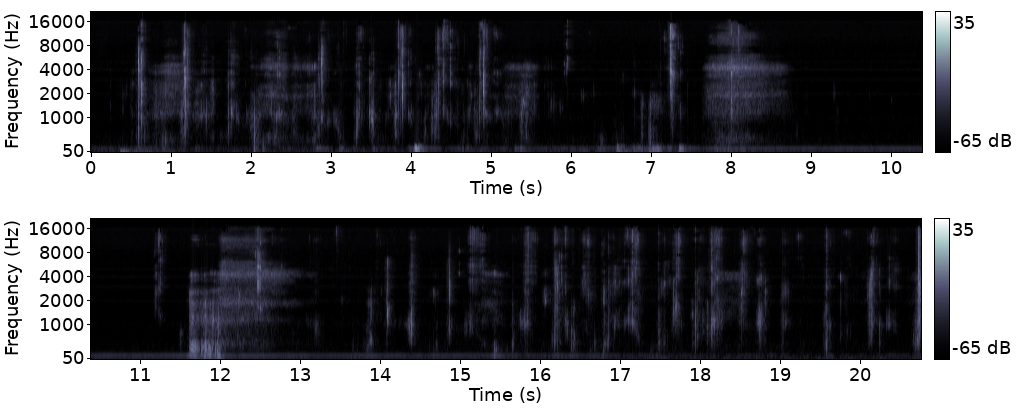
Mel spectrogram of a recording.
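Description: Chewing on a mouthful of noodles eaten as a snack, wet crunchy bites in a steady rhythm with a couple of longer slurping or breathy bursts, loud with no talking over it.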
